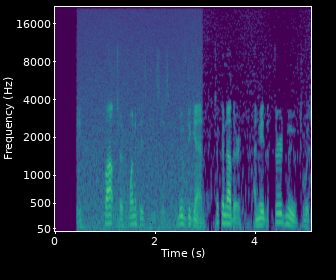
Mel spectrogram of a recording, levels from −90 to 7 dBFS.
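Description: A short speech recording with two faults. The first is a cut-off start: the file holds digital silence from 0 to 0.44 s, and the speech then appears mid-sound, with no natural onset or fade-in. The capture or stream evidently began late, so the opening of that sound was never recorded, and the step from digital silence to running signal at 0.44 s is abrupt. The second fault is overdone noise removal from 2.95 s to the end. The room noise, audible about 13 dB below the speech before that point, drops and breaks up into twinkling, warbling specks. A noise reduction stage set far too aggressively is gating individual frequency bands down whenever they approach its noise estimate, and the quieter components of the speech fall below that threshold and are stripped out along with the background.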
